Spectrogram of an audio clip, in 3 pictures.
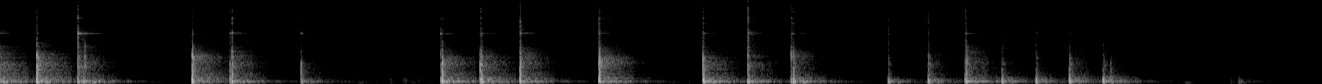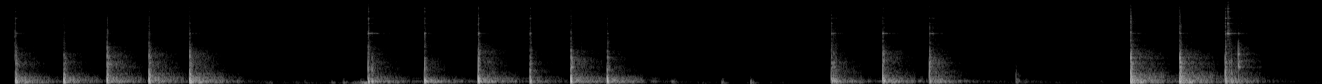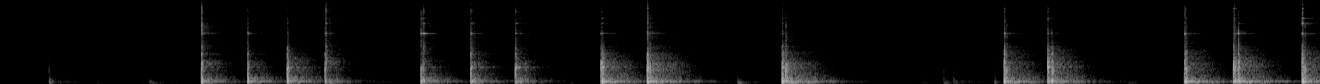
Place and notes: erkrath, neandertal, altes museum, steinzeitwerkstatt - steinzeitwerkstatt - faustkeil und baum
klänge in der steinzeitwerkstatt des museums neandertal - hier: bearbeitung eines baumes mit dem faustkeil
soundmap nrw: social ambiences/ listen to the people - in & outdoor nearfield recordings, listen to the people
